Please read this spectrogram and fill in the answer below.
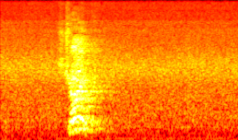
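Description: A man's voice barking a single short drill command, "Strike!", about two-thirds of a second in; otherwise quiet room tone.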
